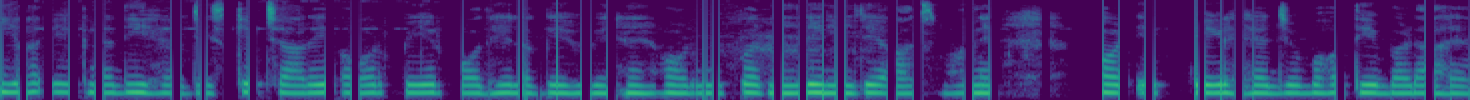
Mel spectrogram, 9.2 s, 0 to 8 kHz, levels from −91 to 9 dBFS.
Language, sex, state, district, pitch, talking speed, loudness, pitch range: Hindi, female, Bihar, Purnia, 230 Hz, 170 wpm, -30 LUFS, 225-235 Hz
